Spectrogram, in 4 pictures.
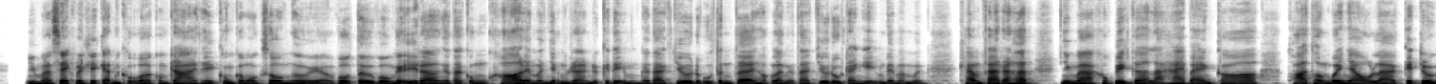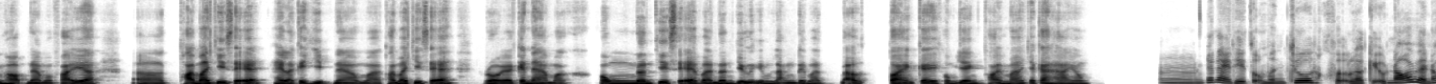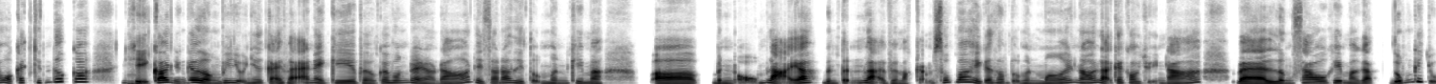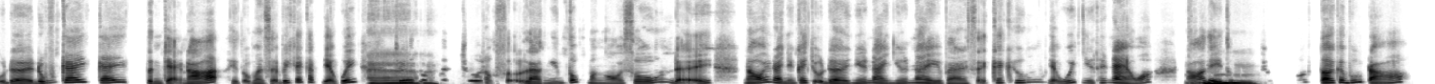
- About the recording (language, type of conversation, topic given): Vietnamese, advice, Vì sao bạn thường che giấu cảm xúc thật với người yêu hoặc đối tác?
- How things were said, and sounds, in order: tapping; bird; other background noise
